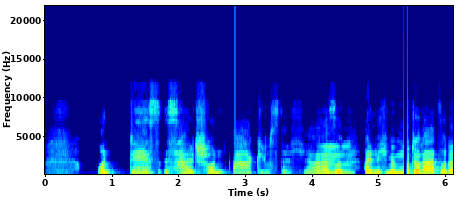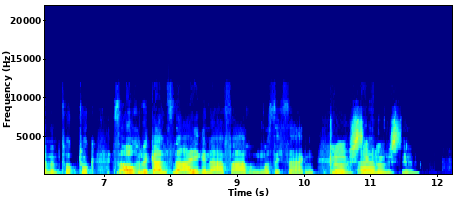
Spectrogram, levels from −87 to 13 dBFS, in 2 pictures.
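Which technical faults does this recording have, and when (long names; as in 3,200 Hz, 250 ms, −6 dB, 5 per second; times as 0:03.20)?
0:02.85: click −15 dBFS
0:05.38–0:05.43: drop-out 53 ms
0:07.97: drop-out 2.4 ms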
